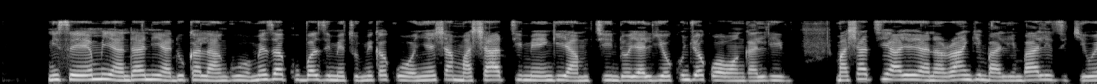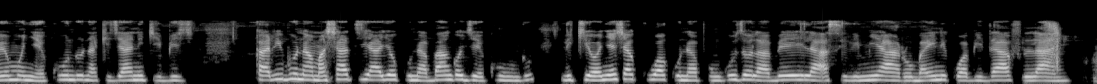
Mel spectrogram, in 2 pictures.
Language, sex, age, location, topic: Swahili, female, 18-24, Nairobi, finance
